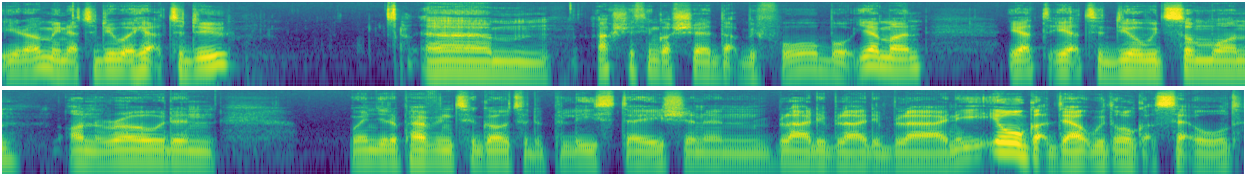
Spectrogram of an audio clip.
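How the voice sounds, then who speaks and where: A man speaks very fast at a fairly low pitch, with ordinary pitch variation. The recording is very clean, with a silent background. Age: 40s. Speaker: podcast host and music producer. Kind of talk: casual monologue. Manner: casual, conversational with frequent fillers.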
